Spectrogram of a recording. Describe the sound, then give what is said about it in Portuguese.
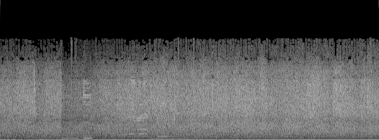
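A crowd applauds children steadily for several seconds, the dense clapping blurring into an even, hissing wash, with a low hum and a few faint brief tones underneath. “Vamos dar uma salva de palmas para nossas crianças.”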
